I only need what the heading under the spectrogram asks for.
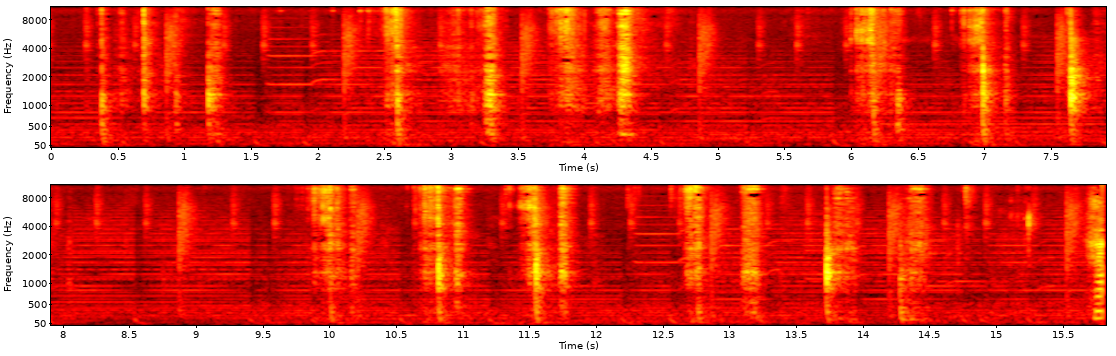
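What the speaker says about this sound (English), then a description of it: "and I'm going to finish chopping up my green bell peppers" A knife chops green bell peppers on a cutting board in a home kitchen, with a steady series of crisp, close knocks at an uneven pace through the whole stretch and no talk.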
